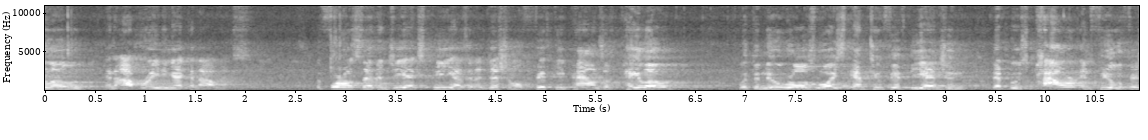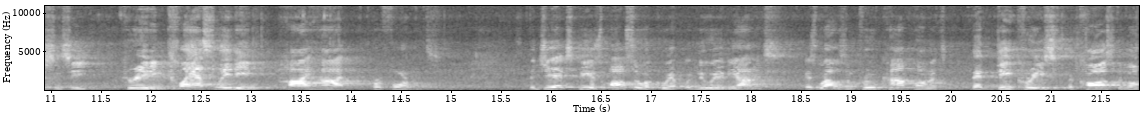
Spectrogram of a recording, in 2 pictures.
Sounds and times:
Speech: 0.0s - 2.1s, 2.8s - 6.4s, 7.0s - 15.0s, 15.8s - 21.8s.

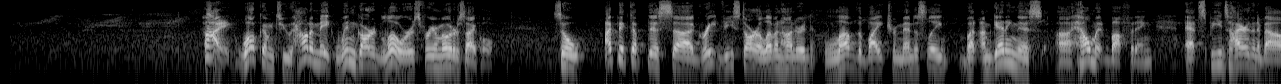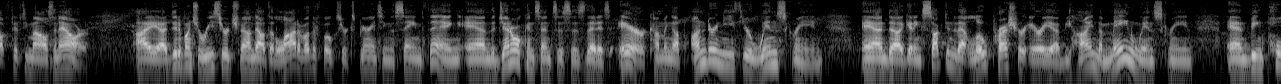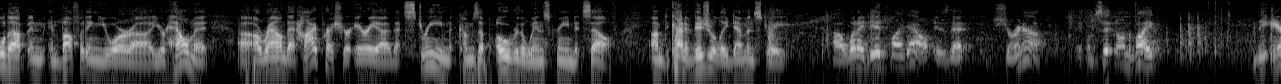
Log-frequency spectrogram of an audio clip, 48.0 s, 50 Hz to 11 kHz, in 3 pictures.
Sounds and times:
Speech: 2.6s - 6.2s, 6.9s - 46.6s, 47.7s - 48.0s.

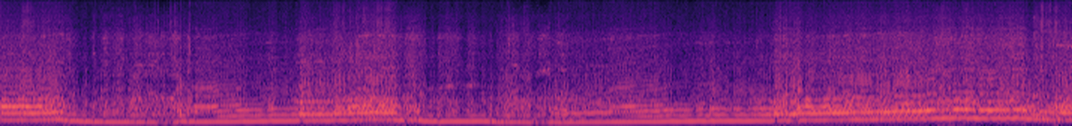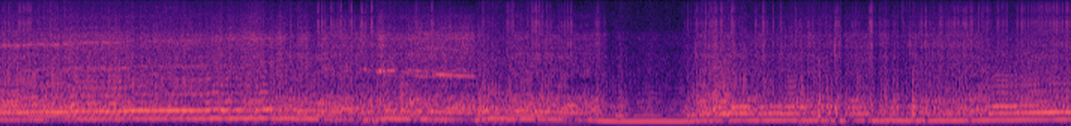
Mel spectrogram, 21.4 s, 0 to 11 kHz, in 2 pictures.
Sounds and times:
Car: 0.0s - 21.4s.

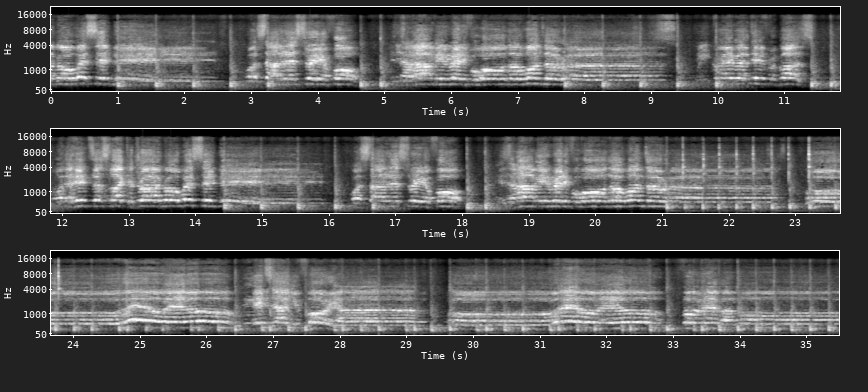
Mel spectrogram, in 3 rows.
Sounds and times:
Mantra: 0.0s - 35.4s.

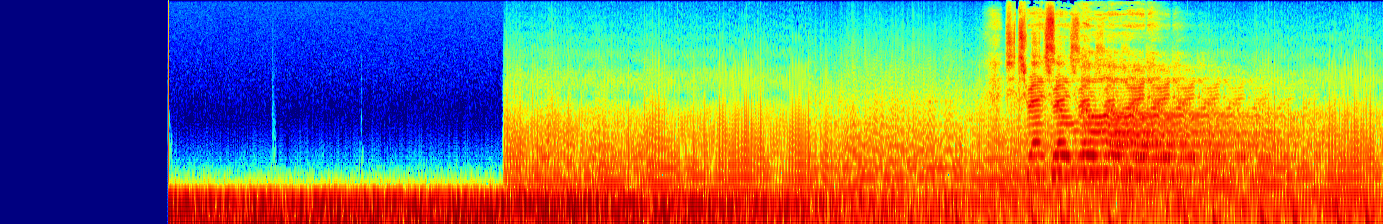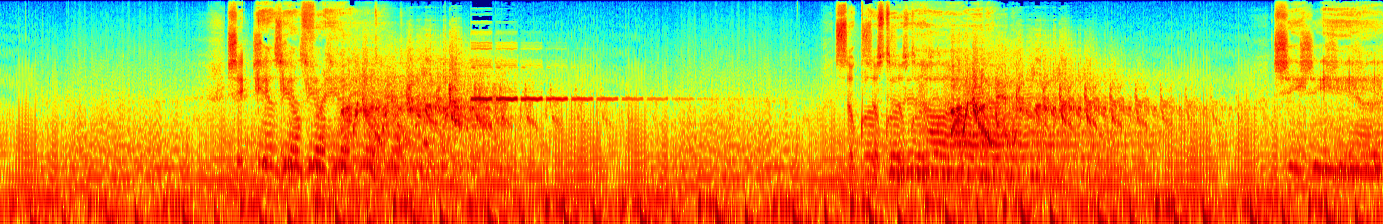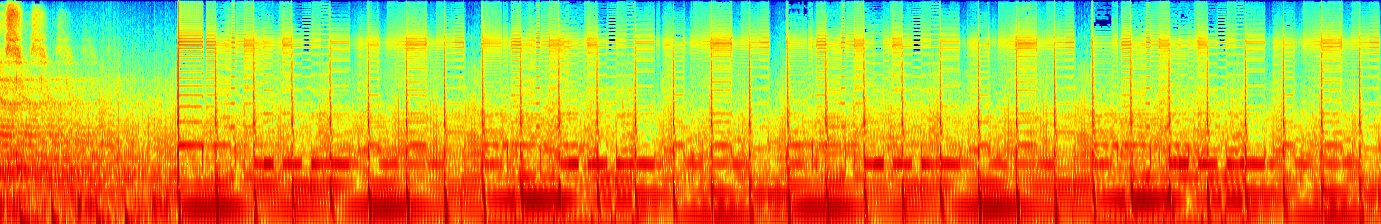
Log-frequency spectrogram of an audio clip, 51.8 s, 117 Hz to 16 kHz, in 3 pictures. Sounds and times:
Silence: 2.1s - 12.4s
Music: 6.3s - 51.8s.

